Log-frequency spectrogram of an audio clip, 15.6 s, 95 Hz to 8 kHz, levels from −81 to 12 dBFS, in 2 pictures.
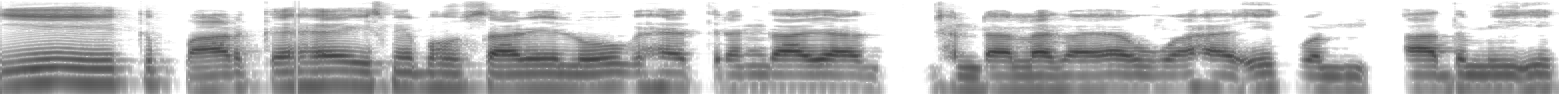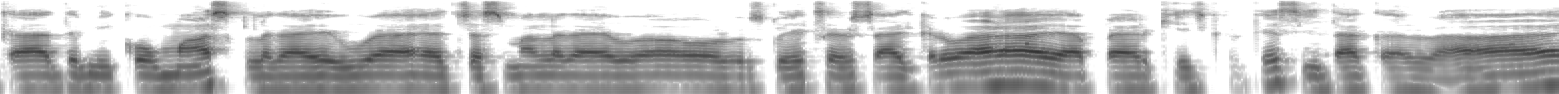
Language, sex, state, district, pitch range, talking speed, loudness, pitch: Hindi, male, Bihar, Sitamarhi, 115-125 Hz, 165 wpm, -19 LUFS, 115 Hz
